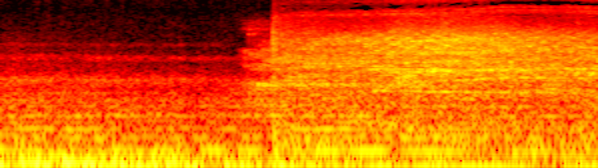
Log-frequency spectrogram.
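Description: Atmospheric intro of a thrash metal album: a heavy, deep rumble, joined about halfway through by a wash of higher, hissing noise.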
